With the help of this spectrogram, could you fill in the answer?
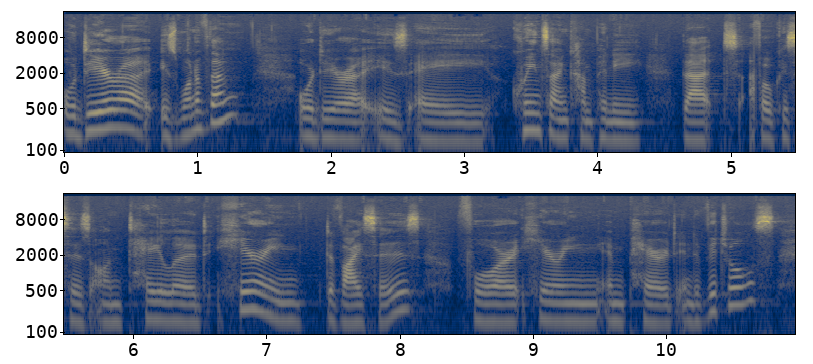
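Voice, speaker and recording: Speaking at a fairly slow pace, a woman with an Australian accent has a very deep, low voice and a dark, mellow tone. Her pitch moves in an ordinary way. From Brisbane, Australia. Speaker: trade commissioner. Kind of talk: interview.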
